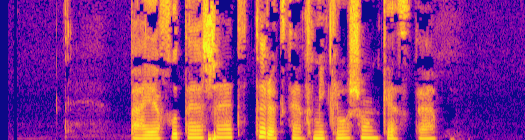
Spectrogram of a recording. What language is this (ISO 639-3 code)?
hun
